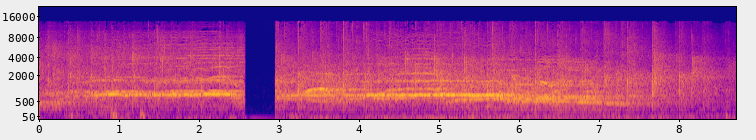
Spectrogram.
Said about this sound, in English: Hello? I love that you're clapping. I haven't done anything yet.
